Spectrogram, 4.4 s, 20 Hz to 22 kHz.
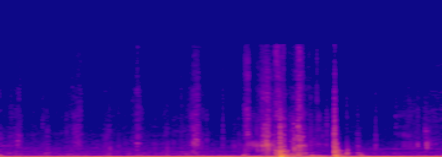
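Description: A 2004 Nissan Maxima's front door being opened: a sharp click about three seconds in, then a lighter knock half a second later, over a steady low rumble.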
